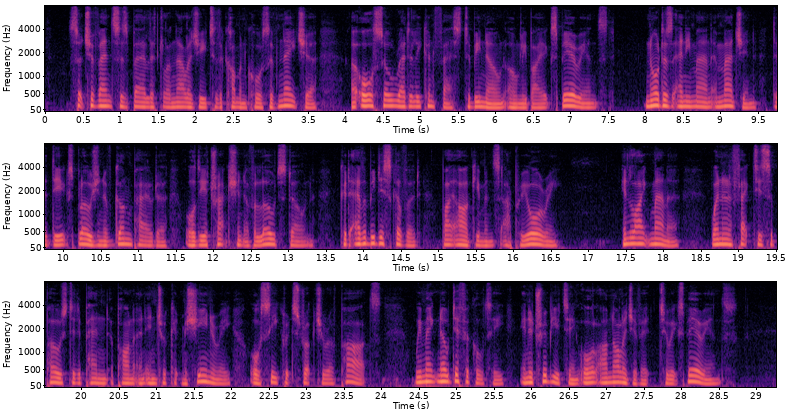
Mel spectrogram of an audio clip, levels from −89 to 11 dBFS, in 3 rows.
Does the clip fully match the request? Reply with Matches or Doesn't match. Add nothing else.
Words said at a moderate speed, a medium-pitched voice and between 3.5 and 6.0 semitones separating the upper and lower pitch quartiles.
Doesn't match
